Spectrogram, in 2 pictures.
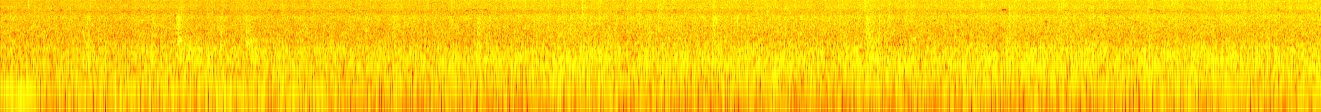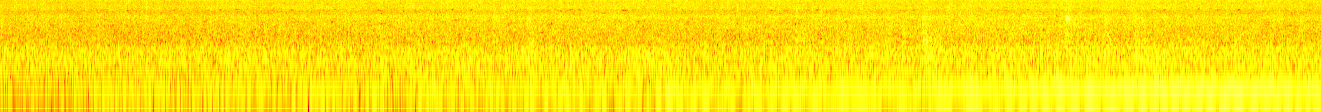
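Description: Steady rain falling on open ground, an even hiss, with a low rumble underneath that grows stronger in the second half.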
